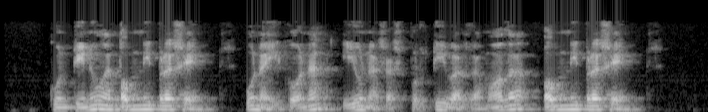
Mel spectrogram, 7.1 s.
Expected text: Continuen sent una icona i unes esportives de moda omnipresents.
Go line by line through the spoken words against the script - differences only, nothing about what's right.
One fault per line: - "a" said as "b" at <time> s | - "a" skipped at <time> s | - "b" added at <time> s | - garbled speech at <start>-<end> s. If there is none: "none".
- "sent" said as "omnipresents" at 1.3 s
